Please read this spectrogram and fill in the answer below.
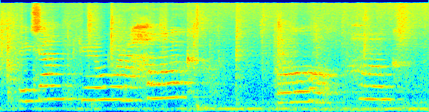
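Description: Young children's high, sing-song voices calling out short, drawn-out phrases to each other, over a steady low hum.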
